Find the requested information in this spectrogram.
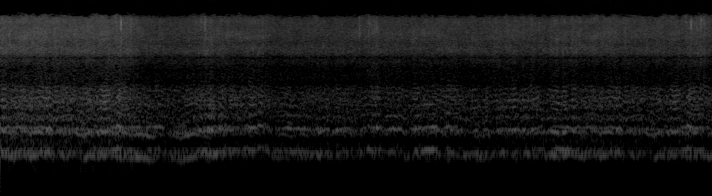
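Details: German wasp flying in a garden, producing a low, wavering whir whose pitch drifts up and down as it manoeuvres, with soft background hiss.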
